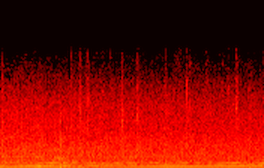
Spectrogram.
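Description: Steady rain in the medieval game Kingdom Come: Deliverance, a continuous even hiss of falling drops held under a low tonal hum, with no speech over it.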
